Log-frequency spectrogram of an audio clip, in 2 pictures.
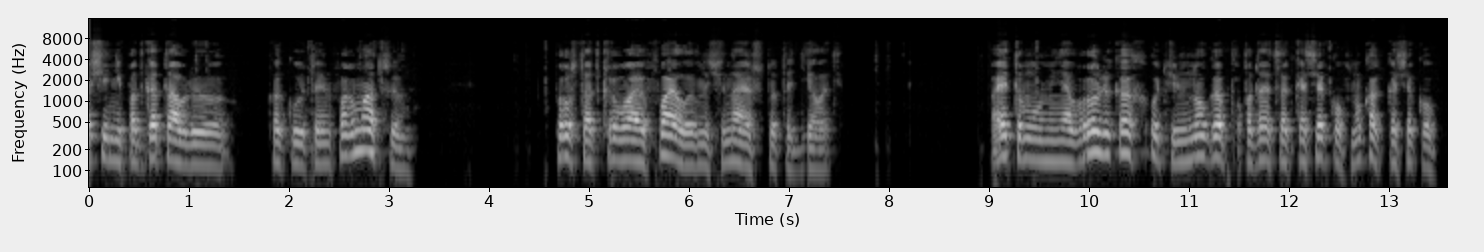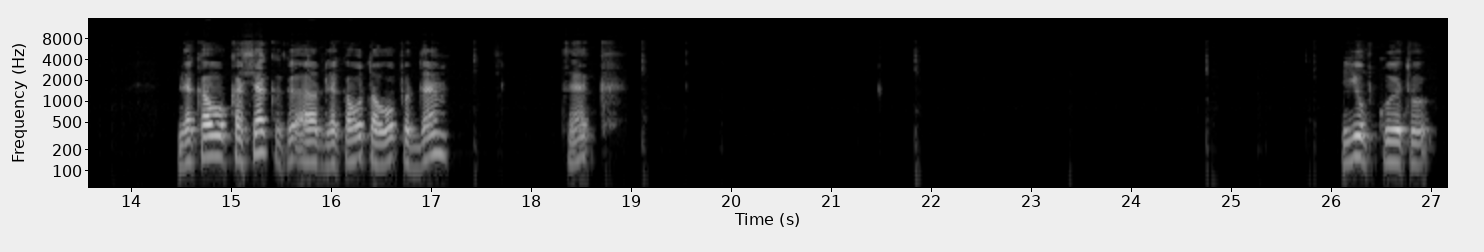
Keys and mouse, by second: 1.1 shift+click, 2.3 shift+middle click, 4.4 shift+click, 7.1 shift+click, 8.1 shift+click, 9.1 shift+click, 11.6 shift+middle click, 15.8 click, 17.3-19.1 drag, 21.8-25.0 drag, 25.8 click.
